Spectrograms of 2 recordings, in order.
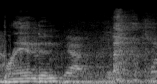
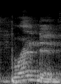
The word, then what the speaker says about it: Brendan: She always used to say, it's Brendan. It's spelled like Brenda with an N, which is a wrong thing to tell a bunch of 5th graders.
